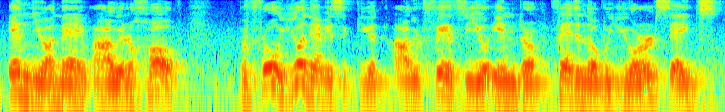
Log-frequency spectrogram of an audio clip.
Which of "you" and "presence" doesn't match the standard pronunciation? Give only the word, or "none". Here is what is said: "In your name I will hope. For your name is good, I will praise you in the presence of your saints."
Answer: presence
